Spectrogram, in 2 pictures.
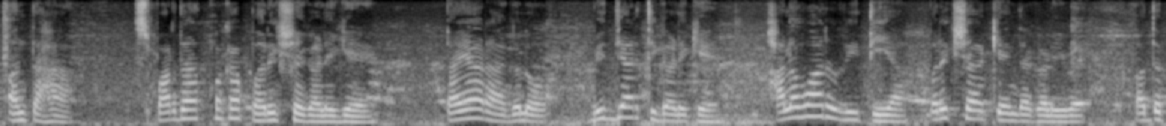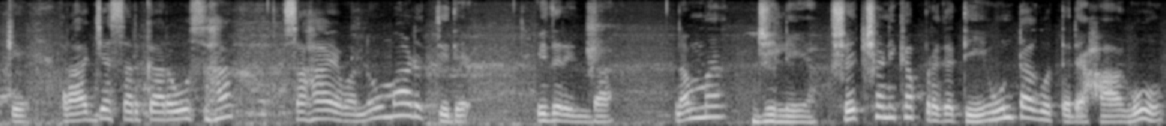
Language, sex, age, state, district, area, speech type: Kannada, male, 18-30, Karnataka, Shimoga, rural, spontaneous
